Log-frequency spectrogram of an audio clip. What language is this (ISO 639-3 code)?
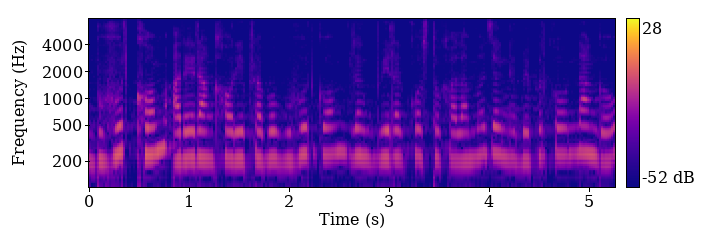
brx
